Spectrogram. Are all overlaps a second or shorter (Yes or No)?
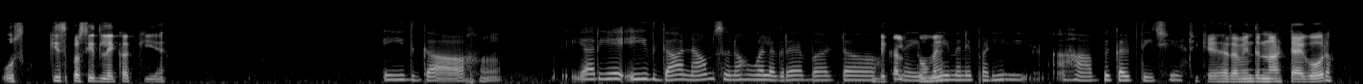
Yes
